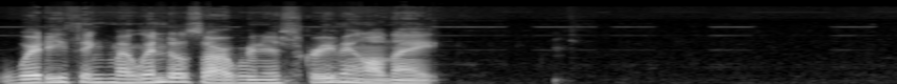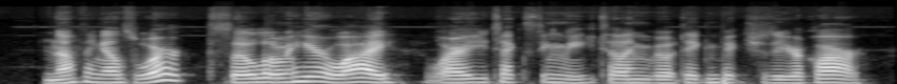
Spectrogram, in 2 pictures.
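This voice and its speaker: A woman's voice: on the low side, fairly even intonation, a little fast, gravelly, long pauses, a bit bright, no room sound, low-quality recording. A Canadian woman live streaming, firing off accusatory rhetorical questions in a confrontational rant.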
